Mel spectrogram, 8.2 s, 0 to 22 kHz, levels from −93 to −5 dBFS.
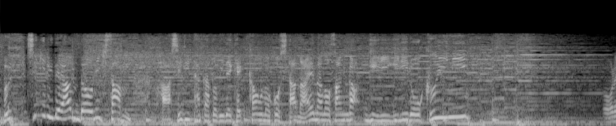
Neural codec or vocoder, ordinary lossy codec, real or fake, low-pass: none; none; real; 7.2 kHz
